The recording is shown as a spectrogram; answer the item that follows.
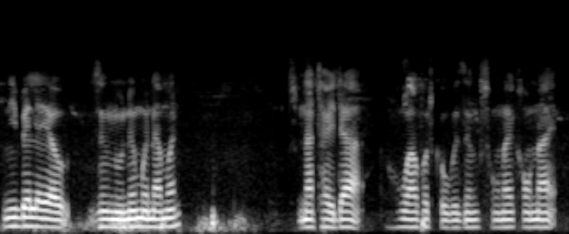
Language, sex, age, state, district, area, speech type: Bodo, male, 18-30, Assam, Baksa, rural, spontaneous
